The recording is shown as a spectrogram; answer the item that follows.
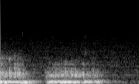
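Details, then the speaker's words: Pleural friction rub played as a teaching example: two deep, loud, harsh grating bursts from inflamed pleural surfaces rubbing, as in pleuritis. "Ang friction rub, deep, harsh, grating sound, yan, no? Inflamed pleural surfaces."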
